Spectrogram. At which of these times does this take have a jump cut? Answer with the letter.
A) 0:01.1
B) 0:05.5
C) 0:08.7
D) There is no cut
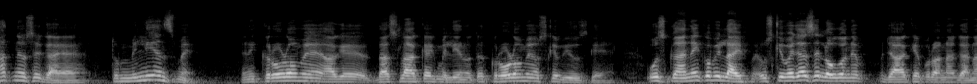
D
